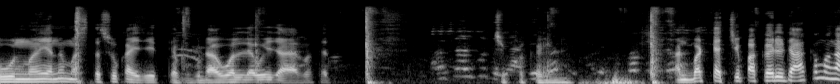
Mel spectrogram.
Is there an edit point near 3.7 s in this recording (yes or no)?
no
